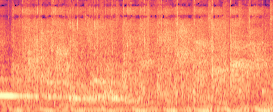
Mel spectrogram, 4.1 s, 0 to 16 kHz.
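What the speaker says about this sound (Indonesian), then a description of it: "kita berikan aplaus untuk kelompok 1" A classroom full of students applauding a group during a maths lesson, a dense clatter of many hands clapping steadily with scattered taps and shuffling, continuing at a fairly even level throughout.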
